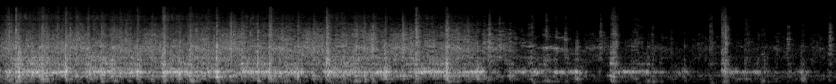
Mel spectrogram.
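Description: A spinner turntable spinning a freshly poured acrylic canvas, giving a steady whir with a constant hum. It drops to a lower level about five seconds in, with scattered clicks after that.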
